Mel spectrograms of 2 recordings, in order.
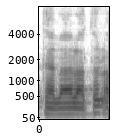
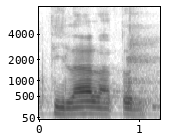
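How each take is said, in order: First: The first vowel is an 'a' sound. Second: The first vowel is an 'i' sound. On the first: "bisa di fathah dalnya" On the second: "atau kasroh dalnya"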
